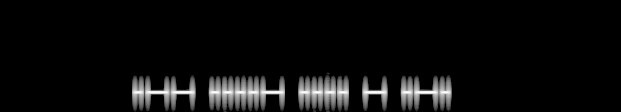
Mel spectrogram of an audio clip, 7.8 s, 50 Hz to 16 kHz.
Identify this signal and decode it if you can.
Morse code, heard as a keyed tone, about 15 wpm, 700 Hz. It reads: W4HTR
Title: USA Call Signs - 5 Characters - Repeated 3x - 15wpm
